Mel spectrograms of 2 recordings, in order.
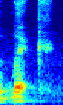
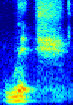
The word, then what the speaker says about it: Lich: So you you will see a character, his name is Willie the Lick. Uh a lick, L I C. Um it can also be pronounced Lich.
